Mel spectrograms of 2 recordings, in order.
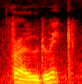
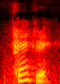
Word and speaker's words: Frederick: No, it's pronounced Frankenstein. Do you also say Freudick? No, Frederick.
